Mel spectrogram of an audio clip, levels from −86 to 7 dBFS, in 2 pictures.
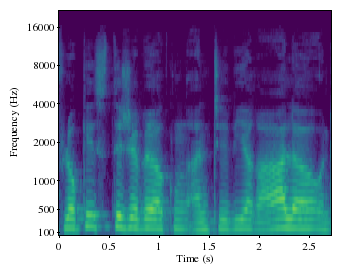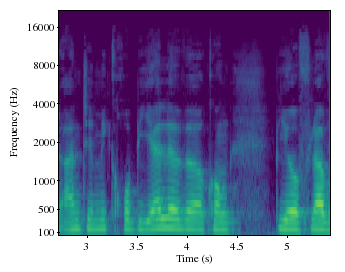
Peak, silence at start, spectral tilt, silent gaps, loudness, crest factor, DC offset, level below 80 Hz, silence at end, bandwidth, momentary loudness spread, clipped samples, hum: -4 dBFS; 0 s; -8 dB/octave; none; -23 LUFS; 16 dB; under 0.1%; -58 dBFS; 0 s; 14 kHz; 10 LU; under 0.1%; none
